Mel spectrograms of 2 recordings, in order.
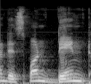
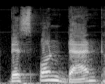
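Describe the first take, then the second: First: "ডেসপন্ডেন্ট" ending in "dent"; "ডেসপন্ডেন্ট" with a clear "e" in the last syllable; correct pronunciation shown. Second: "ডেসপন্ড্যান্ট" ending in an open "dant"; "ডেসপন্ড্যান্ট" as des-pon-DANT, the mistaken form; wrong pronunciation shown. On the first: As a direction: say "ডেসপন্ডেন্ট" as des-pon-DENT. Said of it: "হয়". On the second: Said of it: "হয় না". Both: Shown as a demonstration.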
